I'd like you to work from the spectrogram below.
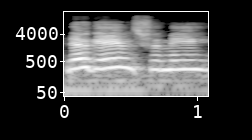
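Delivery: high, drawn-out, swooning 1800s lady voice. Imagining the line from an 1800s woman with the vapors: swooning 1800s lady voice. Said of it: "like uh eighteen hundreds woman with a vapors".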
